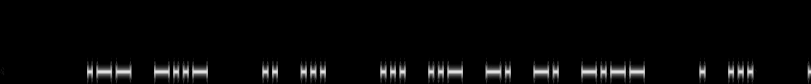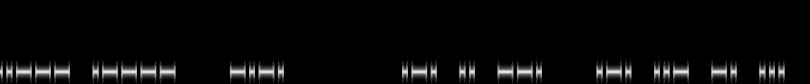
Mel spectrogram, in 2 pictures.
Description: Morse code, heard as a keyed tone, about 25 wpm, spaced as for 20 wpm, 590 Hz. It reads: WX IS SUNNY ES 21 C RIG RUNS
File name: qso215b 20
